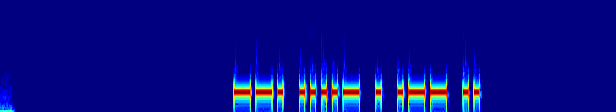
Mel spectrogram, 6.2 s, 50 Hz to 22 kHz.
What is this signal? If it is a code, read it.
Morse code, heard as a keyed tone, about 22 wpm, 700 Hz. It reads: G4EWI
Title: DXCC-100 Call Signs - 5 Characters - Repeated 2x - 22wpm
